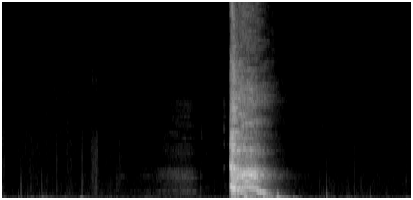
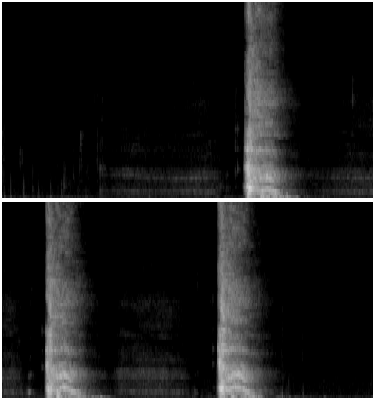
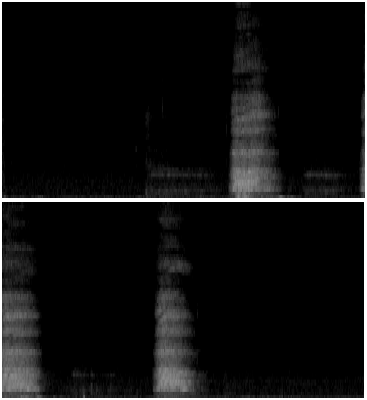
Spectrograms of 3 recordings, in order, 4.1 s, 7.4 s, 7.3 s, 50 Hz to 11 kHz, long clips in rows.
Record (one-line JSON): {"cough_length": "4.1 s", "cough_amplitude": 21972, "cough_signal_mean_std_ratio": 0.24, "three_cough_length": "7.4 s", "three_cough_amplitude": 27548, "three_cough_signal_mean_std_ratio": 0.27, "exhalation_length": "7.3 s", "exhalation_amplitude": 2075, "exhalation_signal_mean_std_ratio": 0.37, "survey_phase": "alpha (2021-03-01 to 2021-08-12)", "age": "18-44", "gender": "Male", "wearing_mask": "No", "symptom_cough_any": true, "symptom_change_to_sense_of_smell_or_taste": true, "symptom_loss_of_taste": true, "symptom_onset": "8 days", "smoker_status": "Never smoked", "respiratory_condition_asthma": false, "respiratory_condition_other": false, "recruitment_source": "Test and Trace", "submission_delay": "2 days", "covid_test_result": "Positive", "covid_test_method": "RT-qPCR", "covid_ct_value": 16.3, "covid_ct_gene": "N gene", "covid_ct_mean": 16.7, "covid_viral_load": "3400000 copies/ml", "covid_viral_load_category": "High viral load (>1M copies/ml)"}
